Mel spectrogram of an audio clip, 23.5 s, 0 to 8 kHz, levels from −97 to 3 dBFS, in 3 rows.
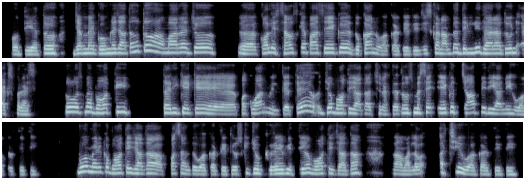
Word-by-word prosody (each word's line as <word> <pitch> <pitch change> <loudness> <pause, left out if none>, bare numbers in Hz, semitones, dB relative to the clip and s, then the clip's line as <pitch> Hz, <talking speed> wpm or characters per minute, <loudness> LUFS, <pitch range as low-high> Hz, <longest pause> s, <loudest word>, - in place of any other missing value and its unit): होती 145 -1 -1
है। 140 0 +3
तो 175 -1 +3 0.3
जब 170 +1 +2
मैं 180 0 +1
घूमने 170 +3 +2
जाता 180 +3 +1
हूँ, 245 +3 0
तो 285 0 +5
हमारा 205 -3 +2 0.2
जो 210 - +4 0.6
अ, 160 -2 +2
कॉलेज 190 +1 0
था, 175 - +3
उसके 195 +2 -3
पास 185 +1 0
एक 200 0 +2 0.2
दुकान 185 +4 +1
हुआ 145 -4 -4
करती 135 0 -3
थी, 140 +1 -4
जिसका 160 +4 -2
नाम 165 -1 +2
था, 200 +1 0
दिल्ली-देहरादून 180 0 +2
एक्सप्रेस। 135 -4 -4 0.4
तो 225 0 +5
उसमें 225 +1 +1
बहुत 195 +3 0
ही 225 0 +2 0.6
तरीके 190 0 +2
के 190 - +4 0.6
पकवान 175 +5 -1
मिलते 150 -5 -2
थे, 195 +10 0 0.3
जो 210 +4 +1
बहुत 185 -1 +1
ही - - +1
ज़्यादा 160 -2 0
अच्छे 160 +1 -6
लगते 145 +1 -4
थे। - - 0
तो 185 - +1
उसमें 190 +1 +2
से 215 +4 0 0.2
एक 195 +3 +1 0.2
चाप 190 +2 0
बिरयानी 170 -4 0
हुआ 145 -4 -2
करती 135 +1 -8
थी। 135 0 -13 0.6
वो 240 +3 +5
मेरे 225 -2 +2
को 225 0 0
बहुत 185 +1 0
ही 195 - +4
ज़्यादा 175 0 +2 0.3
पसंद 165 -2 -4
हुआ 145 -1 +2
करती 140 0 -3
थी। 150 - -5
उसकी 150 +5 -5
जो 175 - +5 0.2
ग्रेवी 165 +2 +3
थी, 175 +6 -2
वो 195 - +2
बहुत 170 +2 -1
ही 170 - -1
ज़्यादा 150 +3 +1 0.6
अ, 155 -1 +1
मतलब 145 +2 -1 0.2
अच्छी 225 - -1
हुआ 155 -8 +3
करती 140 -1 -4
थी। 135 0 -4
175 Hz, 190 wpm, -22 LUFS, 155-195 Hz, 0.6 s, तो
